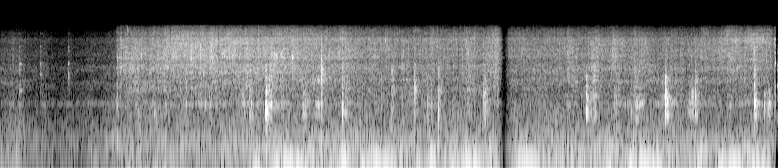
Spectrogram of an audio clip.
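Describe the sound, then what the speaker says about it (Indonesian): Chicken pieces are stir-fried in a pan for a homemade soup, giving a loud, steady sizzle with intermittent scraping and clicking from stirring, and no talk. "kita bisa sambil tumis ayamnya"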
